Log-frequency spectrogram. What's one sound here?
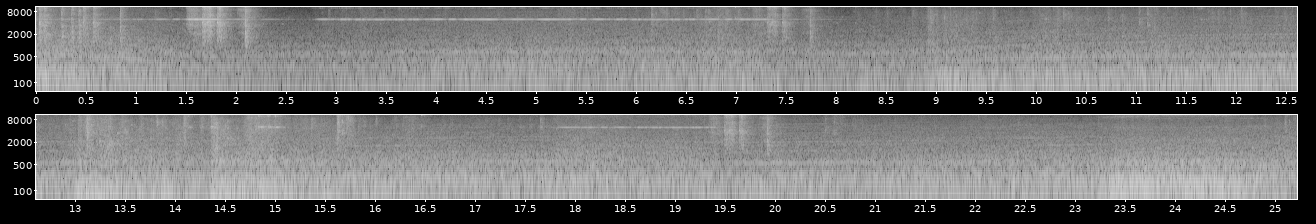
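A bus engine hums and rises and falls in pitch as the bus drives along a winding road.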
